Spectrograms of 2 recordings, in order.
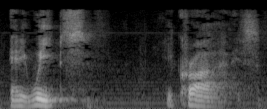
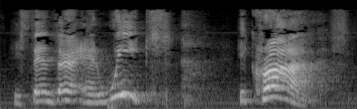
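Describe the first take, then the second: First: Softer and lower, hushed cries. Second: Cries. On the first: Preacher repeating that Jesus cried, hushed and low. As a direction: let it drop to a hush. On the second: Preacher describing Jesus weeping, high anguished emphasis. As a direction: cry out the word with pain. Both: Acted.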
